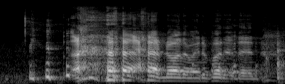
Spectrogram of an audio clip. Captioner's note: chuckling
